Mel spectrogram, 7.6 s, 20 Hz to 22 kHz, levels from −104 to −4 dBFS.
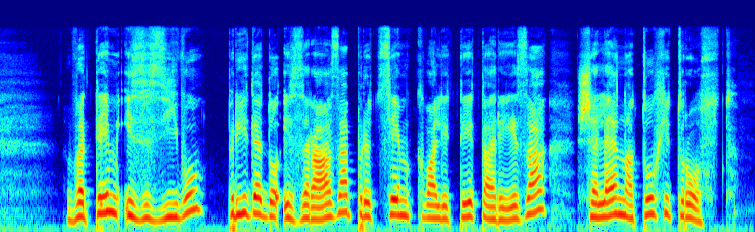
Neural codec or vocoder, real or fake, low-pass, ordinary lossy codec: vocoder, 44.1 kHz, 128 mel bands every 256 samples, BigVGAN v2; fake; 14.4 kHz; none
